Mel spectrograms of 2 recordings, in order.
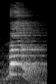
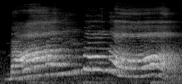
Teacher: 동물을 뜻하는 말은 말! 하고 짧게 해요. 하지만 너 왜 이렇게 말이 많아? 말이 많아! 할 때 이 말은 자 보세요 여기 점 소리의 길이를 길게 발음합니다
